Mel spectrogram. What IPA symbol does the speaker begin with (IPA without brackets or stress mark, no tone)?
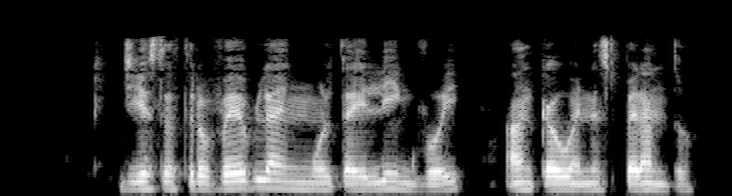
d͡ʒ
